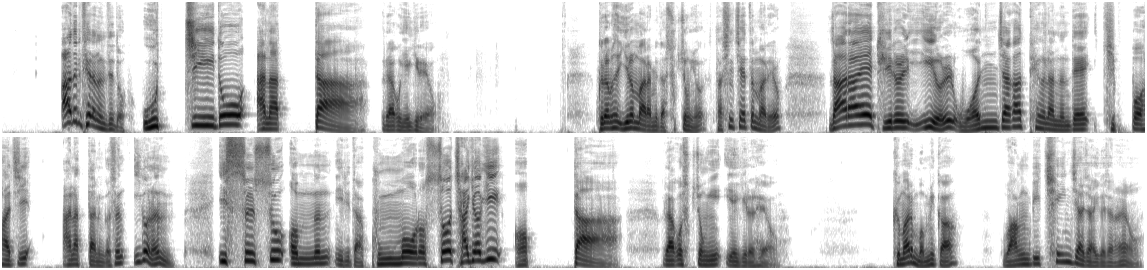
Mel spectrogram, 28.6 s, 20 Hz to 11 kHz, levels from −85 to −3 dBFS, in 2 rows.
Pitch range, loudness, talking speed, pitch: 105-165 Hz, -16 LUFS, 250 characters per minute, 130 Hz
